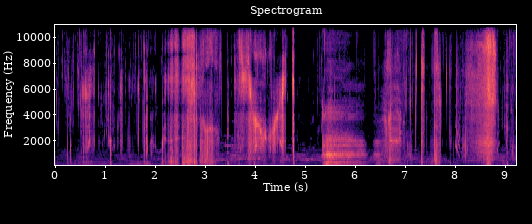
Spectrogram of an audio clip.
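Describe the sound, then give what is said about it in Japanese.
Wet lips suck noisily against an ear in close ASMR style, producing irregular bursts of moist smacking and slurping. The bursts are soft, separated by quiet gaps, with a few louder, longer pulls in the middle and toward the end. “こうして音を立てて吸い付くのも”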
